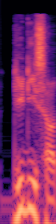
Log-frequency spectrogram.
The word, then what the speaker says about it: 誘惑: なんですけど誘惑って書いてリリサって読むらしいんですけどえっと 2.5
